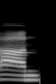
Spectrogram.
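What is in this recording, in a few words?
"aan2", Cantonese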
